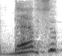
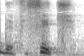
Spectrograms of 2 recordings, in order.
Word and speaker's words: déficit: Só que a leitura é déficit e não deficit.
